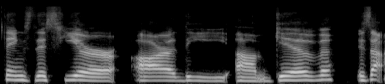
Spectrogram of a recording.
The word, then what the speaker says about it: GXVE: this year are the Give. Is that how you say it? Give? It's GXVE, but yeah, give sounds right to me.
